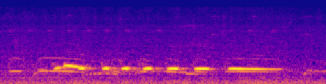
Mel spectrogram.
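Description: A zebra dove gives a soft, mellow cooing song: a rising note, then a quick run of five short coos and a longer drawn-out final coo.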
